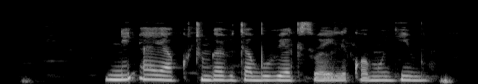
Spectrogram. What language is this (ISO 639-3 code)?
swa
